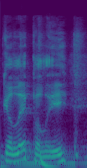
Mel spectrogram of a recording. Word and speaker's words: Gallipoli: right because being from Iowa I said uh Galipoli and it's it is pronounced Galipol. Long story short Gallipoli is covering the Ottoman front, the Eastern front throughout all of this.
